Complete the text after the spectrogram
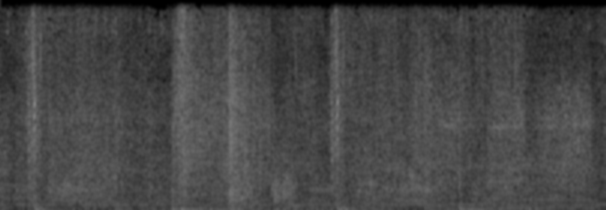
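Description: A rocket boost whooshes in short bursts.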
